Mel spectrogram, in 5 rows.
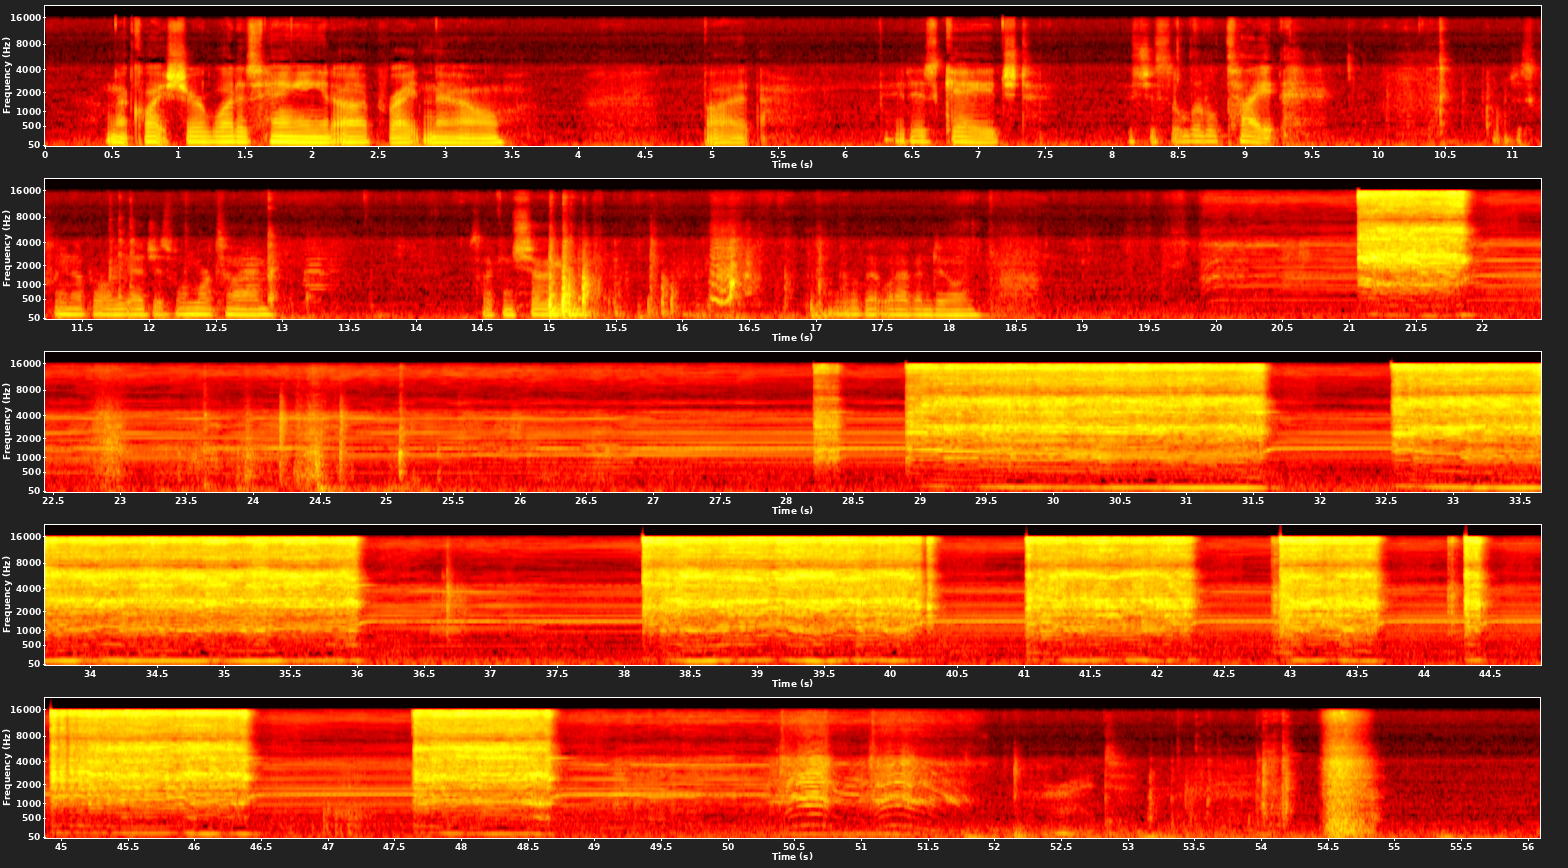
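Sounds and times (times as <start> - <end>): rotary tool whine: 19.6 - 51.9
rotary tool grinding metal: 19.9 - 51.8.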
